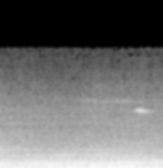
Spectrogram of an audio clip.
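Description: Steady road traffic noise from a nearby road, a continuous low rumble with no breaks.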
